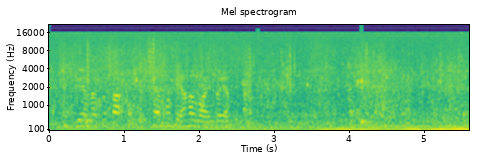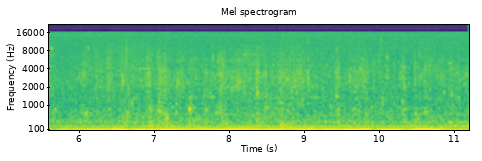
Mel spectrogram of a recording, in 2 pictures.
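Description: Motorboat engine on a lake in Linnansaari National Park during a seal-watching trip: a steady low drone that grows louder after a few seconds and holds, with wind buffeting and water noise around it.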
